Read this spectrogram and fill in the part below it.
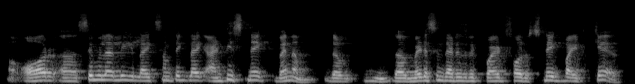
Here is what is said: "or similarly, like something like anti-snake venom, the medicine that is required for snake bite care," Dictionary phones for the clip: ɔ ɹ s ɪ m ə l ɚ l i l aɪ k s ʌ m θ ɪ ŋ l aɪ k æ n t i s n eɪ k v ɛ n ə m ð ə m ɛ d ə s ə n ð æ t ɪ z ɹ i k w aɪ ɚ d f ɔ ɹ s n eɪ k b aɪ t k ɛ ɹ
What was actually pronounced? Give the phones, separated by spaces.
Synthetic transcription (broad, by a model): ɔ ɹ s ɪ m ə l ɚ l i l aɪ k s ʌ m t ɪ ŋ l aɪ k æ n t i s n eɪ k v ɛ n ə m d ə m ɛ d ə s ə n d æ t ɪ z ɹ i k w aɪ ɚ d f ɔ ɹ s n eɪ k b aɪ t k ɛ ɹ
